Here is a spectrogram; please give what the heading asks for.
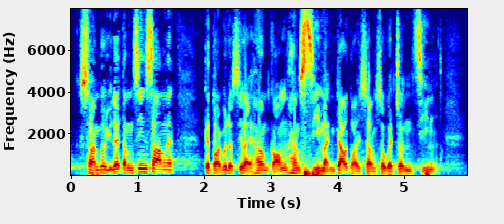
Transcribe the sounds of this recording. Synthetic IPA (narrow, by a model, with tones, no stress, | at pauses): sœː˨˧ŋkɔː˧yː˨t̚lɛː˥t̪ɐ˨ŋsiː˥nsaː˥ŋlɛː˥ | kɛː˧t̪ɔː˨jpi˨˥wlɵ˨k̚siː˥lɐ˨˩jɦœː˥ŋkɔ̰ː˨˥ŋɦœː˧ŋsiː˨˧mɐ˨˩nkaː˥wt̪ɔː˨˩jsœː˨ŋso˧wkɛː˧t͡sɵ˧nt͡siː˨˥n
